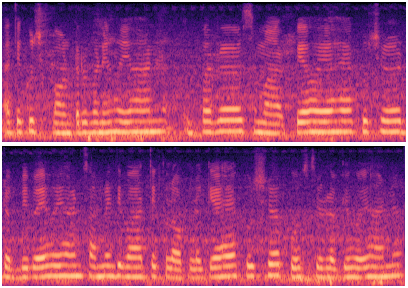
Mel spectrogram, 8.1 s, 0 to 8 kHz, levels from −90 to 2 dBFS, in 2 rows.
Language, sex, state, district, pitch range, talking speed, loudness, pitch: Punjabi, female, Punjab, Fazilka, 205-225 Hz, 200 wpm, -14 LUFS, 215 Hz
